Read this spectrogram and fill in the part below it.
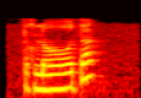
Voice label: "lade", alsace

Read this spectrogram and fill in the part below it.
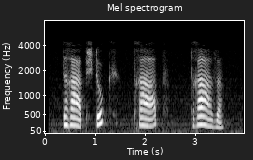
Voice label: "rabstock", Bas Rhin; la vigne; vin

